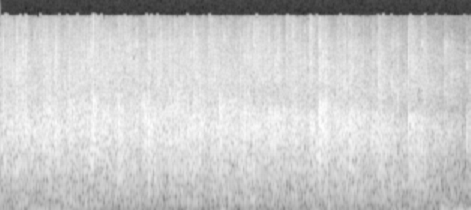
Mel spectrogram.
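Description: Sustained audience applause for two guests being welcomed on stage, a dense steady wash of many hands clapping at full loudness, tapering slightly toward the end, with no voices audible over it.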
